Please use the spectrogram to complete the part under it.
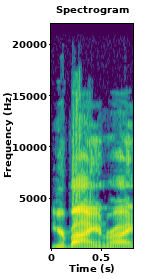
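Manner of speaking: put-on dead serious, deadpan tone. Retelling a breakfast with a tutor peering over the menu: imitating someone dead serious. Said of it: "he's dead serious".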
